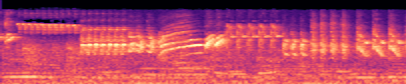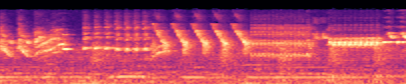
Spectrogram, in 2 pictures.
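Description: A male black-hooded siskin sings a long, fast twittering song of high chirps, sweeping slurs and buzzy trills, with only a faint low hum behind.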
